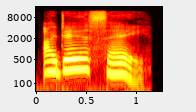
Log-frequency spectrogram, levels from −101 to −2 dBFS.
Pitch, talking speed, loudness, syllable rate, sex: 200 Hz, 145 wpm, -15 LUFS, 2.9 syllables/s, female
